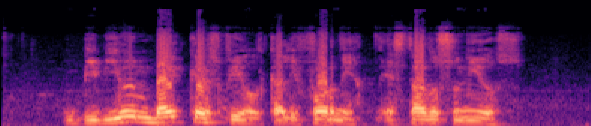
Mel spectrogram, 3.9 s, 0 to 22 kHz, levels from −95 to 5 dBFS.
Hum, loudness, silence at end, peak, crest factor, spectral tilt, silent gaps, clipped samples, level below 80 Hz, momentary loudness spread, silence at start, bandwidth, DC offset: none; -13 LUFS; 0.55 s; 0 dBFS; 12 dB; -6 dB/octave; none; under 0.1%; -46 dBFS; 10 LU; 0.45 s; 8.8 kHz; under 0.1%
